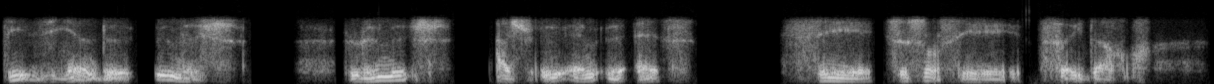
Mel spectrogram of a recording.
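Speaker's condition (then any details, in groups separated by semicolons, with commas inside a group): Laryngeal cancer; laryngeal cancer linked to heavy smoking, quit over 20 years ago, later lung cancer, part of lung removed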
